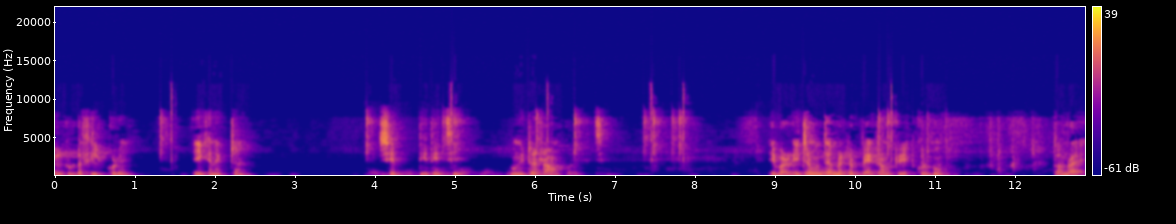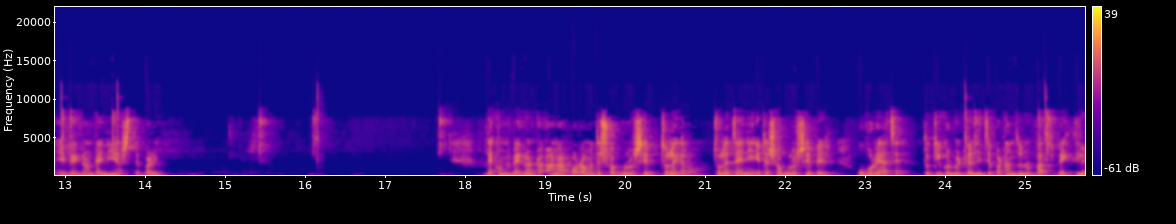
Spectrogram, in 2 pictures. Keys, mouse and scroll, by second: 7.8 double click, 13.1 ctrl+alt+2, 18.4-21.4 ctrl+scroll down 1.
